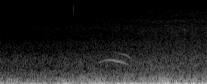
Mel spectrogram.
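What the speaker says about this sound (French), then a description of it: "le vent est relativement fort avec une mer bien houleuse" Strong wind buffets the microphone over a rough, heaving sea, with low rumbling gusts and wave wash throughout. A faint whistle-like tone rises briefly in the middle.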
